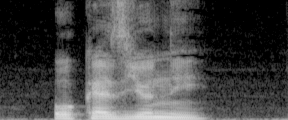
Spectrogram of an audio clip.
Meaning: to provoke, to cause
- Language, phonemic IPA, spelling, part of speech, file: French, /ɔ.ka.zjɔ.ne/, occasionner, verb, Fr-occasionner.ogg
